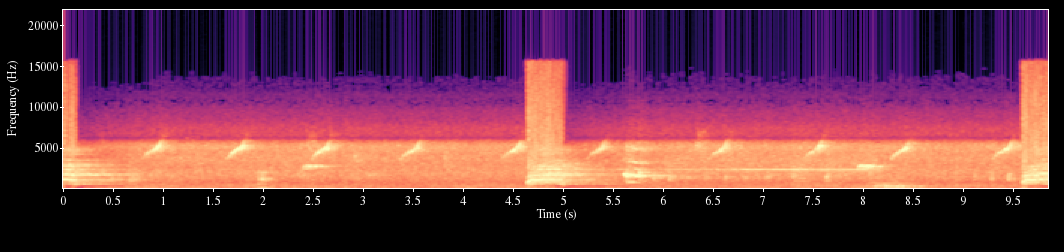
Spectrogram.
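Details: Deer calling in Cambodia: two short, harsh, loud bursts about five seconds apart stand out over a steady bed of repeated rising high chirps and a busy natural background.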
